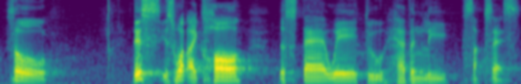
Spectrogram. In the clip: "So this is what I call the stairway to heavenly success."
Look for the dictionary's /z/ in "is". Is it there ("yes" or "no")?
no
